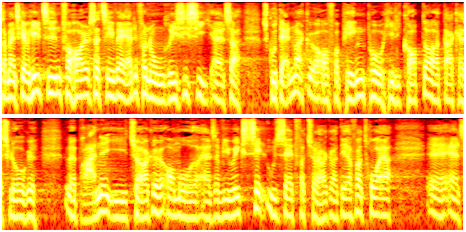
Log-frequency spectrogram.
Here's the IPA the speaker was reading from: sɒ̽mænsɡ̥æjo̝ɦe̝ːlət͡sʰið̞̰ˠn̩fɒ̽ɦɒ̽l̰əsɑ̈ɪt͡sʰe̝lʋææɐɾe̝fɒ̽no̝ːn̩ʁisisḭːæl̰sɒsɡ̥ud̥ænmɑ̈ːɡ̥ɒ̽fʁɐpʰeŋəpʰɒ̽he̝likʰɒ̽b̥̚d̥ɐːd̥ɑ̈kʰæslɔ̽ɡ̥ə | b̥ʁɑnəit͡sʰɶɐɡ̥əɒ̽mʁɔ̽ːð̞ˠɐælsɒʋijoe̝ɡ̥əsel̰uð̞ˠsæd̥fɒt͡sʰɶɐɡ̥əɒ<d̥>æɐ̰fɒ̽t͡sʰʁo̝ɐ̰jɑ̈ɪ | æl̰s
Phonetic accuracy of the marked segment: correct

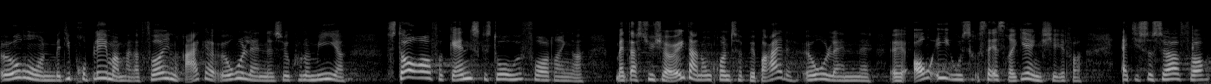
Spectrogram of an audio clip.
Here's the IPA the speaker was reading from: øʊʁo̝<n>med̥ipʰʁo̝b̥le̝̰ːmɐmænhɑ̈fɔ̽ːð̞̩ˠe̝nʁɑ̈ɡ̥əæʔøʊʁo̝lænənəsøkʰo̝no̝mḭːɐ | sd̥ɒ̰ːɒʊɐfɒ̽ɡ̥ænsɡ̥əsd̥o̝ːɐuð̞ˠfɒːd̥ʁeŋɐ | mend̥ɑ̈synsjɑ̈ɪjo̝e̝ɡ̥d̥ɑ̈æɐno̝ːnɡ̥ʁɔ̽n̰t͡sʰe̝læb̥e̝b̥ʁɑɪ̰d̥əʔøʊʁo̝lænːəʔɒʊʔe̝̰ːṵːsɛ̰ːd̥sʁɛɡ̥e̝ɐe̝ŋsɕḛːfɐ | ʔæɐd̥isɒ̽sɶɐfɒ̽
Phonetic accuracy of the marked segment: correct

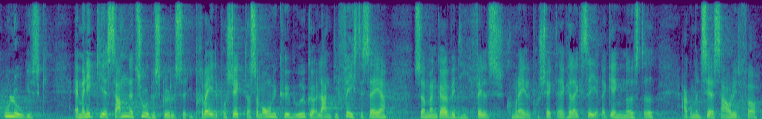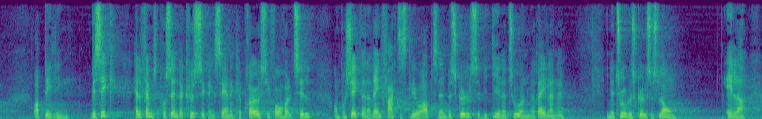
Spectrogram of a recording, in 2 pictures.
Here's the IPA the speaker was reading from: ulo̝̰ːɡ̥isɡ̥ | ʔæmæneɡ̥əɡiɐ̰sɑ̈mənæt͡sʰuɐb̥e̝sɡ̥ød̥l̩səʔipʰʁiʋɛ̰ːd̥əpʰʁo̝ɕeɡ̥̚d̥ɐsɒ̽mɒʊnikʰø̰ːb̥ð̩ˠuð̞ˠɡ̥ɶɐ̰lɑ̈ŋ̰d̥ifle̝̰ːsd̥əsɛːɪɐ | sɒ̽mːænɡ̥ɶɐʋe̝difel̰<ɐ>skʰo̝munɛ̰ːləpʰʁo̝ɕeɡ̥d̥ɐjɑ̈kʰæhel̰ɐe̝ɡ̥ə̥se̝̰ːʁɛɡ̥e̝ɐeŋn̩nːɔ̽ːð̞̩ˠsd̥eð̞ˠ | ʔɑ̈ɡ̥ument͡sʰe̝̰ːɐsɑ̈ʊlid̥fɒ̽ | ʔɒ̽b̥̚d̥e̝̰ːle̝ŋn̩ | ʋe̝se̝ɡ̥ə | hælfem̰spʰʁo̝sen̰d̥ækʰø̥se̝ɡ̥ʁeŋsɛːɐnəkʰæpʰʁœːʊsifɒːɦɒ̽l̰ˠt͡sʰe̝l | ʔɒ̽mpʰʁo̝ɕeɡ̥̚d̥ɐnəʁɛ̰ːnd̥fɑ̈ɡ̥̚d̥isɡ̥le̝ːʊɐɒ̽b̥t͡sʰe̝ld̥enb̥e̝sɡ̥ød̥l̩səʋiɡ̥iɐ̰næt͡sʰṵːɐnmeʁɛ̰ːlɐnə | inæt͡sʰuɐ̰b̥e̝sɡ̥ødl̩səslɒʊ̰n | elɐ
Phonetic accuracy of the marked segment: incorrect: ə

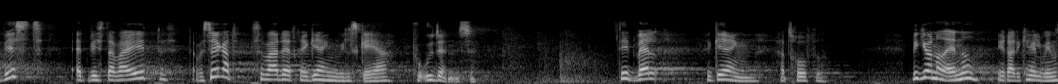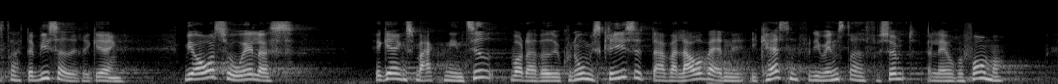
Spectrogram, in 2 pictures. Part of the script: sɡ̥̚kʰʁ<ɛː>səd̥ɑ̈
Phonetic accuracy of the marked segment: incorrect: iː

